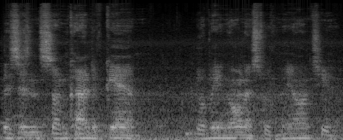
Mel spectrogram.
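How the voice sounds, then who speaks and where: A man playing a stern, suspicious city boss in a noir audio drama, gravelly, measured and condescending. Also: mid-range voice, level tone, recorded from a distance, background noise.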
